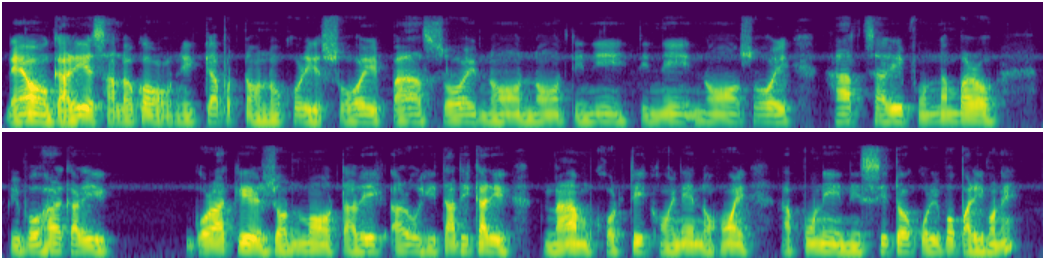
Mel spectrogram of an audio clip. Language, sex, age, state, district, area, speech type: Assamese, male, 30-45, Assam, Sivasagar, urban, read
